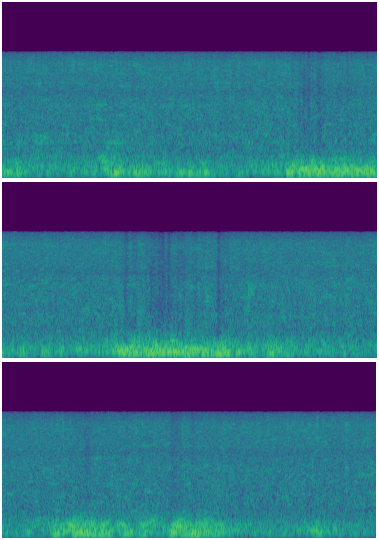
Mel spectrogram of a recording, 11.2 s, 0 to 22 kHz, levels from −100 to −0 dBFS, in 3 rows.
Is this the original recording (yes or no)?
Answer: yes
